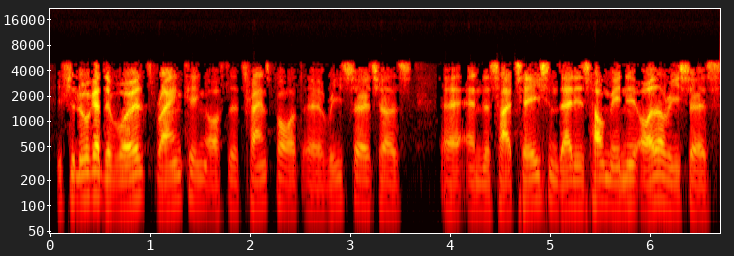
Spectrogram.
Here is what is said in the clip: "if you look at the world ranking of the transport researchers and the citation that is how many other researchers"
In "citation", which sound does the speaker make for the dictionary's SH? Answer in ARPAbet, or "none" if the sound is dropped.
SH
